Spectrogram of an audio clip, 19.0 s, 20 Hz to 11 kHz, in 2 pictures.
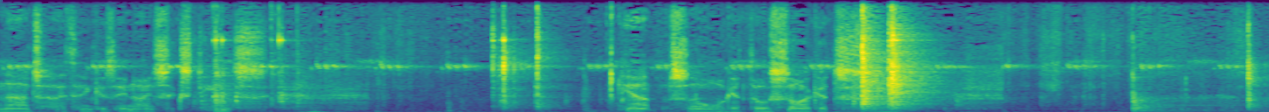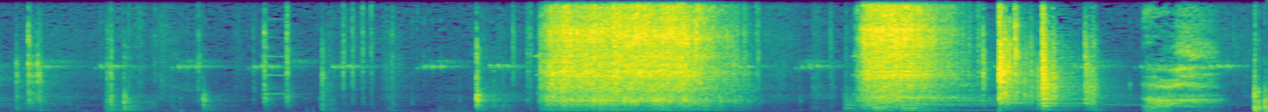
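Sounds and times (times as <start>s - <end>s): hand tools clinking: 13.1s - 18.1s
cordless power tool bursts: 13.4s - 15.3s, 15.9s - 17.1s.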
